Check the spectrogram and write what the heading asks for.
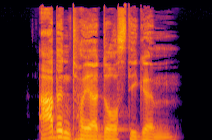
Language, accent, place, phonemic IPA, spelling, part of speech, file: German, Germany, Berlin, /ˈaːbn̩tɔɪ̯ɐˌdʊʁstɪɡəm/, abenteuerdurstigem, adjective, De-abenteuerdurstigem.ogg
- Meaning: strong dative masculine/neuter singular of abenteuerdurstig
